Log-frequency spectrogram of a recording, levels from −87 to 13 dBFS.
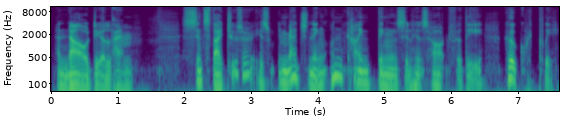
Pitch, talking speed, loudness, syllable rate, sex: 95 Hz, 140 wpm, -22 LUFS, 4.0 syllables/s, male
